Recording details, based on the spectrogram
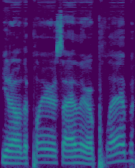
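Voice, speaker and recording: A man with a cold, his voice stuffed up and nasal, chatting on a podcast. He pauses often on "uh" and "um". The recording is dry and close. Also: medium pitch, mellow, no echo. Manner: hesitant, halting with fillers. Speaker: podcast co-host. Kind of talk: casual podcast chat.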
